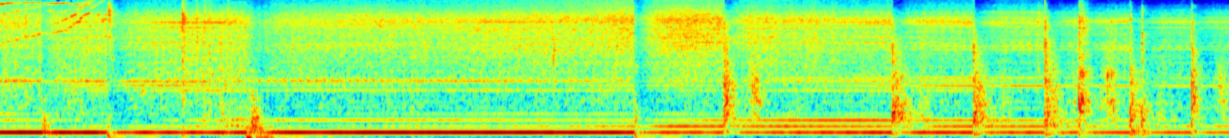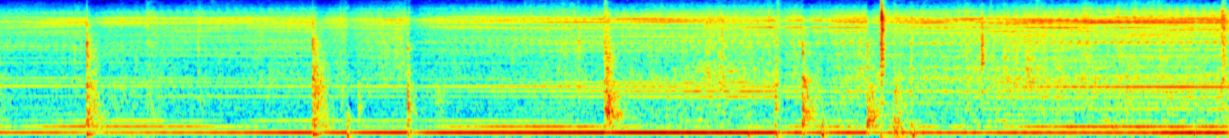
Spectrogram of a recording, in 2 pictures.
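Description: Hydraulic drive of a bulky-waste compactor container humming steadily while the press works on garbage bags, with about a dozen sharp cracks and clicks from the trash and bags being squeezed.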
